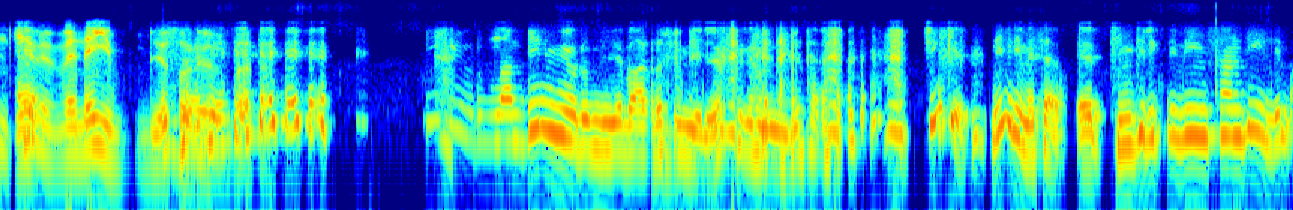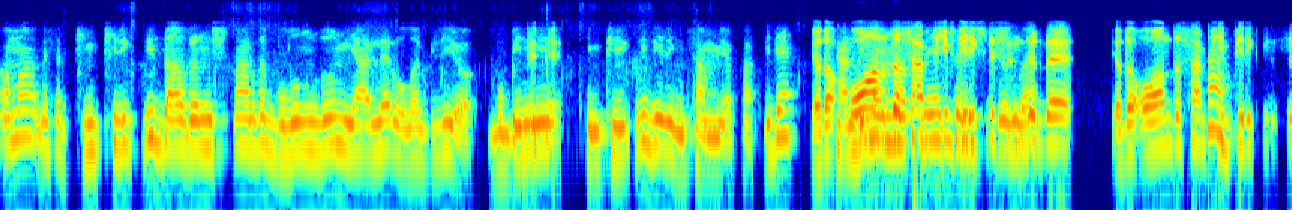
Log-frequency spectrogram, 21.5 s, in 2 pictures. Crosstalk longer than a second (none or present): present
